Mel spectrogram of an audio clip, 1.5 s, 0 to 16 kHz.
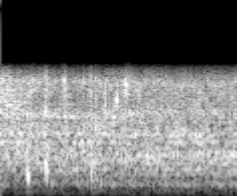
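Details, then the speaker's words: Argon regulator with cylinder valve shut: steady airy hiss as the MIG gun trigger is held 5–10 seconds to bleed leftover shielding gas from the line, confirming the valve and regulator are shut off. "pull the trigger for about 5 or 10 seconds till you then hear the hissing sound of the gas that's me that tells me that I successfully shut down the valve shut down the regulator"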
